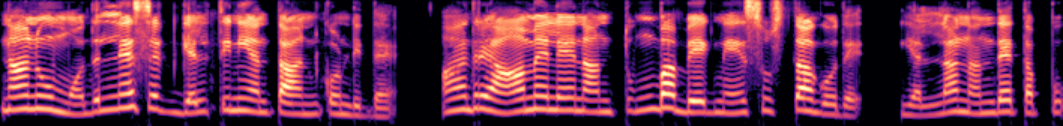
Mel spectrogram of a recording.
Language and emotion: Kannada, sad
